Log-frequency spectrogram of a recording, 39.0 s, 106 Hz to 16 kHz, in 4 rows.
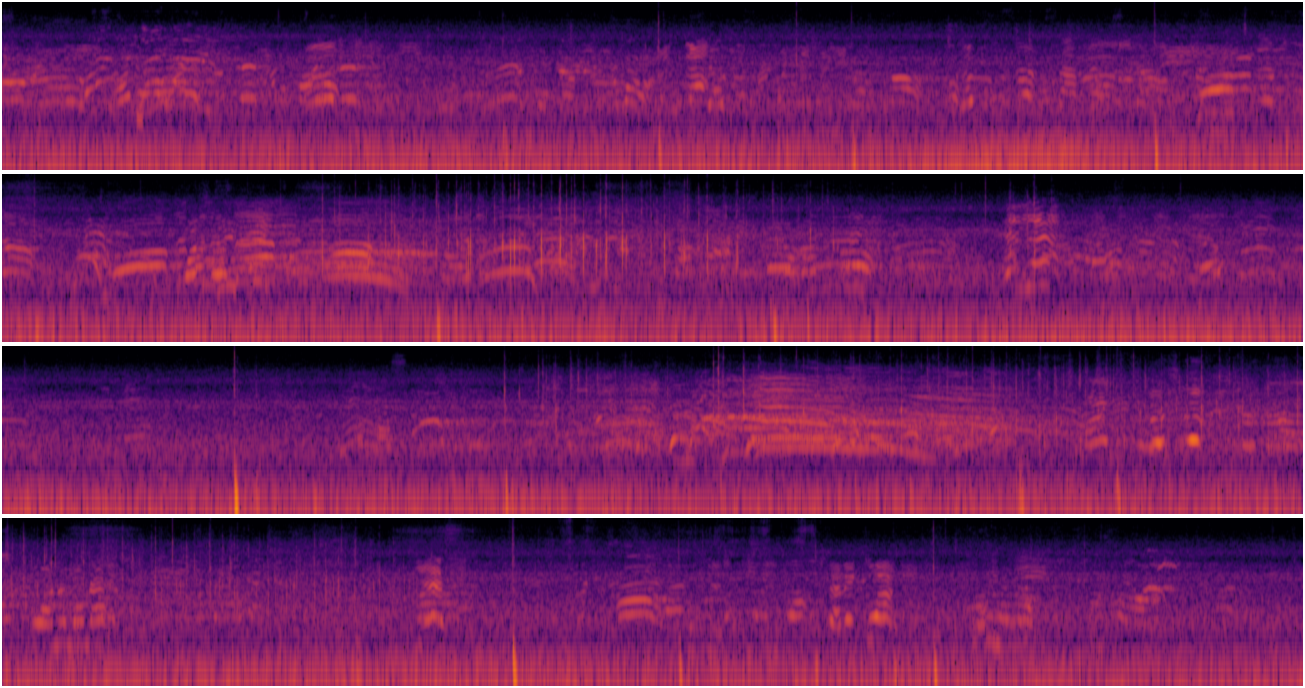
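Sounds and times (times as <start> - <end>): low background hum: 0.0 - 39.0
players calling and shouting: 0.0 - 39.0.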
